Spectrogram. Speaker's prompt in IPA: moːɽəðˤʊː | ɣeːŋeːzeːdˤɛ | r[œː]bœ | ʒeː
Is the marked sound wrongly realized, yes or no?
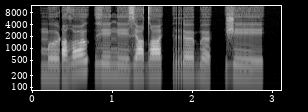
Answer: no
